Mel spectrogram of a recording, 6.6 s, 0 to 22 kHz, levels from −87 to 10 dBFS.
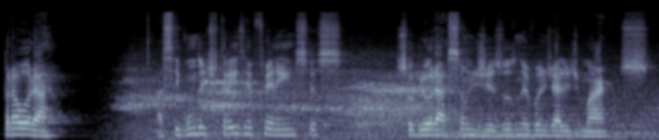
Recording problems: traffic noise; loud; from 1.5 s on; 7 dB below the speech

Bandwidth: 15 kHz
